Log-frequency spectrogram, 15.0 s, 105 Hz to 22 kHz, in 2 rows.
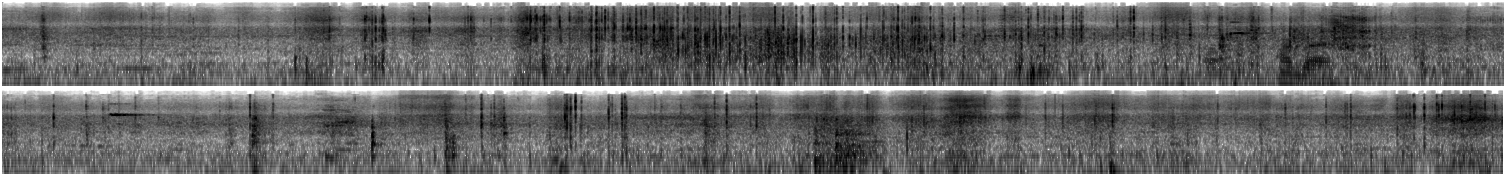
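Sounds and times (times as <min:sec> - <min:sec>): rustling: 0:00.7 - 0:07.7, 0:10.3 - 0:15.0.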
